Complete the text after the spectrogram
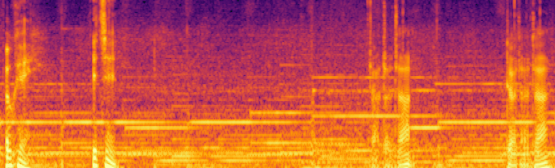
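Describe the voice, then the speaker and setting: A man's voice: extremely low pitch, very animated, slow, loud music behind the voice. A man hosting a livestream of a video game, thinking aloud in casual, slangy commentary. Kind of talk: casual gaming stream commentary.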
